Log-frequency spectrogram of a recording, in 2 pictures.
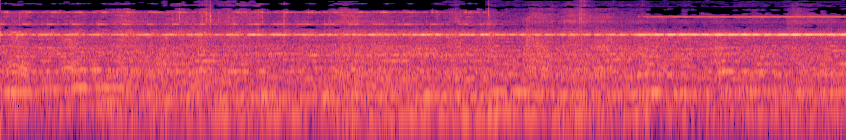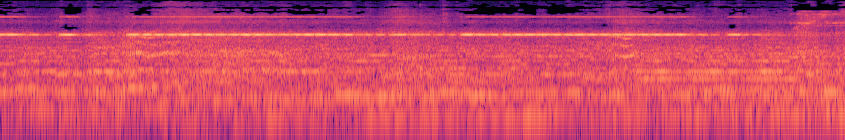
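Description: Loud, dense droning and screeching noise with a thin, steady high whine held throughout that stops just before the end.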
